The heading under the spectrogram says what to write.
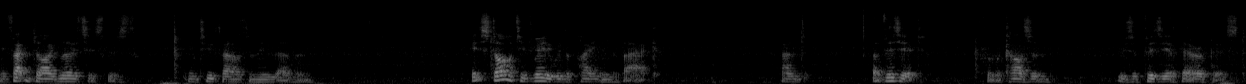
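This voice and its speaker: Speaking at a moderate pace with long, frequent pauses, a man uses a medium pitch, ordinary pitch variation and vocal fry, and the room echo is audible. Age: 60s. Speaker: person living with motor neurone disease. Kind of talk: documentary interview.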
